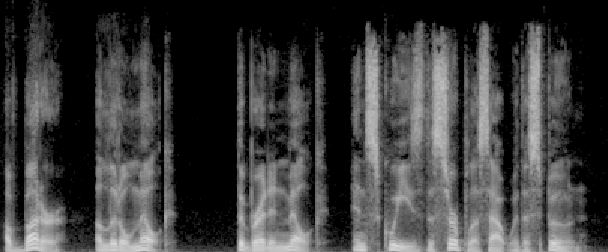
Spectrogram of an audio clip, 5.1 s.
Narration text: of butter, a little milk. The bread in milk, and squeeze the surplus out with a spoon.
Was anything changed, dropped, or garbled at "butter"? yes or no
no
